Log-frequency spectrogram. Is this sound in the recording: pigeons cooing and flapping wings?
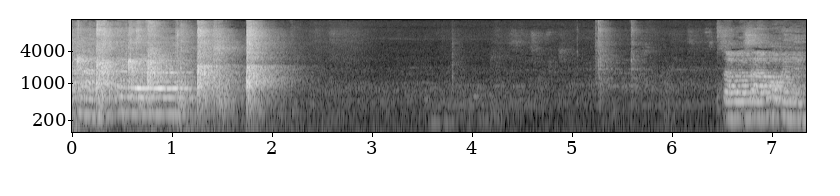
no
